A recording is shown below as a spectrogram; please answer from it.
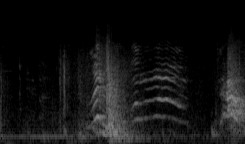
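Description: A woman's high-pitched scream about a second in, rising and falling once, right on top of a sharp thump from the struggle.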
